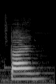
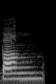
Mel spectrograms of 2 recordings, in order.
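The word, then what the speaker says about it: bǎn: And even though ban is spelled B-A-N, remember that it's ban, not ban, as in banning something bad.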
